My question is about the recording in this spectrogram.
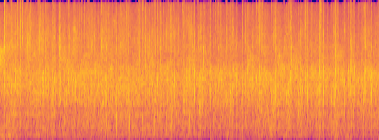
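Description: Audience applauding: dense, even clapping from many hands.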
